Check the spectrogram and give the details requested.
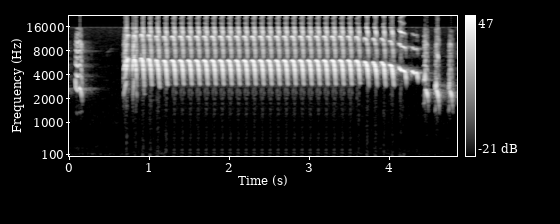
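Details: Shama (murai) from Indonesia, a vigorous singer recorded as tutor material featuring the rolling ngerol style: one quick chip, a pause, then a rapid, very even trill of about thirty notes that bends downward into a few closing notes.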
